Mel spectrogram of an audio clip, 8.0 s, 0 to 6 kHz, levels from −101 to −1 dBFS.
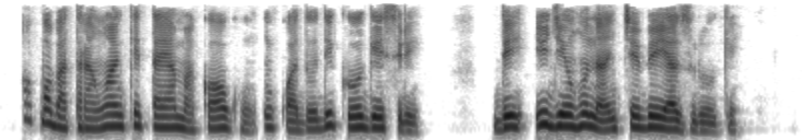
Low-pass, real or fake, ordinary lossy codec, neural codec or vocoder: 5.4 kHz; real; MP3, 48 kbps; none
